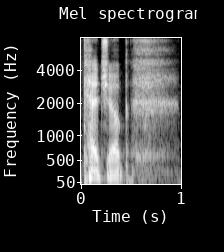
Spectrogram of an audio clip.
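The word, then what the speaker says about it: kecap: fish and soy sauce cacao k-e-c-a-p actually pronounced ketchup mark kerlansky in his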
